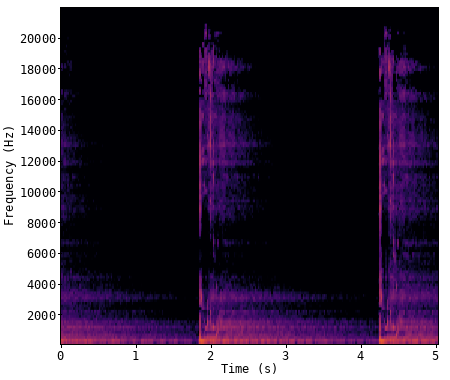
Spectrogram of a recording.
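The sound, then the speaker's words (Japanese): Two clear water drips land about two and a half seconds apart, each a sharp plink with a rising ring, over a steady low hum of background noise and no talking. “さあ、水音に耳を傾けて。”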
